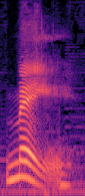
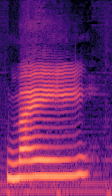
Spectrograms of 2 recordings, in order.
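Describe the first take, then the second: First: The pitch falls sharply from high to low. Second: The pitch stays high and level.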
